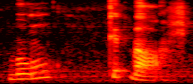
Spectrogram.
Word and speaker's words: Bún Thịt Bò: I know I won't be able to say it right, but it's called Bún Thịt Bò.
